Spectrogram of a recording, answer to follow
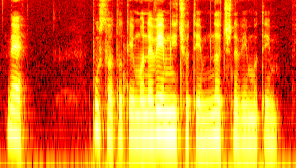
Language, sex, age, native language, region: Slovenian, female, 30-49, Slovenian, Gorenjska region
